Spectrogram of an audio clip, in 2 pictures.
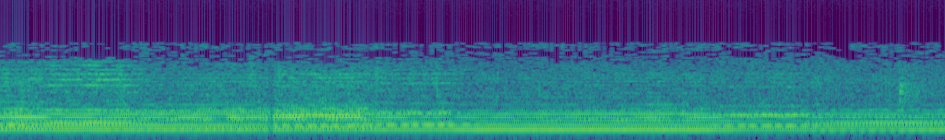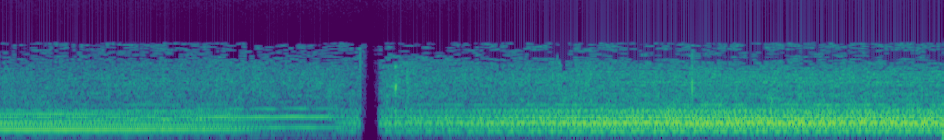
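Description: A car brought round by a chauffeur in the evening pulls up, its engine rumbling steadily, then drops out for an instant before resuming at a slightly different pitch as it idles. No one speaks.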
